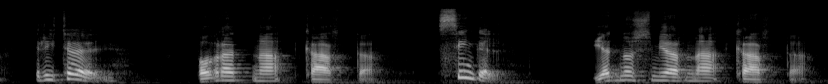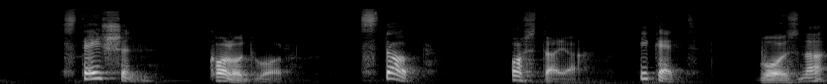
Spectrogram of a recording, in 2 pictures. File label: trains, Croatian Phrasebook; Croatian (Hrvatski) language learning pack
